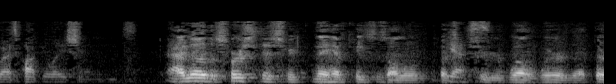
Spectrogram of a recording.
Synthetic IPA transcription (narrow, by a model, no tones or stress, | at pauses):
ɛspʰɑpjɨleɪʃɨ̃n | z̥ | aɪnoʊðəfɜ˞sd̥ɪstɹ̥ɨk̚t̚n̩ðeɪɨv̥kʰeɪsɨzɔlˠoʊvə˞kʰoʃʊɹjə˞wɛlˠəwɛɹʌvðɨt̪̚ðə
